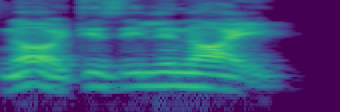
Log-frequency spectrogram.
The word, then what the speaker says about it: Illinois: seen many people pronounce Illinois no it is Illinois s is silent other one yes Des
